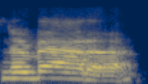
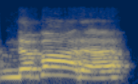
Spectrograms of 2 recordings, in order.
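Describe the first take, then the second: First: The word is said in an English-like way. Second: The word is said in a Spanish-like way. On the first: The speaker calls it right. "it's Nevada. We don't say it the way it's actually Spanish" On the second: The speaker calls it wrong. "it's not Nevada"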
